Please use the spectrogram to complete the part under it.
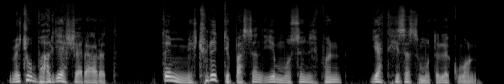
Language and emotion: Kashmiri, angry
